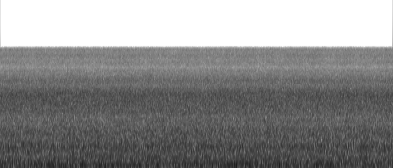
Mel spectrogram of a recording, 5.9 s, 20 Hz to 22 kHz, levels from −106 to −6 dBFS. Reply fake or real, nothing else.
fake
